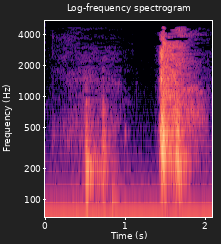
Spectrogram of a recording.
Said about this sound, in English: I have a bit of a cough.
